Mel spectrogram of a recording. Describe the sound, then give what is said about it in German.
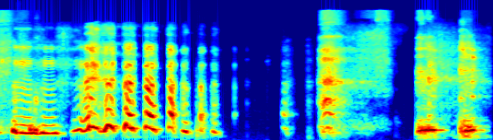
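A voice makes a string of short, rough vocal bursts in quick succession, then a pause, followed by a few harsher, breathy throat clearings, with no speech. “Sorry, ich muss mich kurz räuspern.”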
